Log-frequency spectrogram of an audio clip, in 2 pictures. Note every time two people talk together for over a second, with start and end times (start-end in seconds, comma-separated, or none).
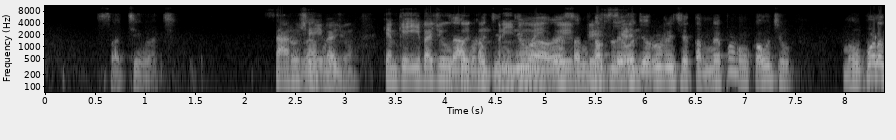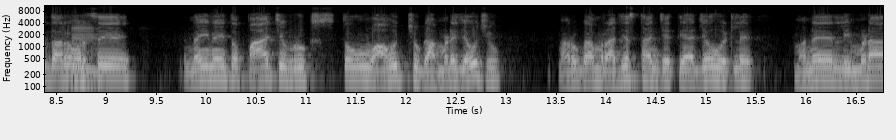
4.0-5.9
